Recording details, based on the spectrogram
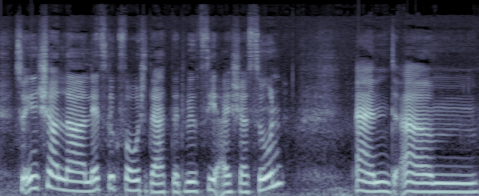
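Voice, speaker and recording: Noticeable background noise runs under a voice whose pitch varies in an ordinary way. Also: woman, medium pitch for a woman. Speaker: radio host and psychologist. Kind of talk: radio talk show. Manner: fast.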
